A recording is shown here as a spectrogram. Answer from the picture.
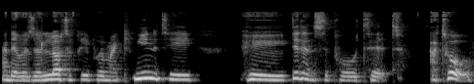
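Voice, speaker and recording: Against a quiet background, a woman with a somewhat breathy, medium-pitched voice speaks at a fairly slow pace. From Basque Country, Spain, British parents. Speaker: travel blogger. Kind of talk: interview chat.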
